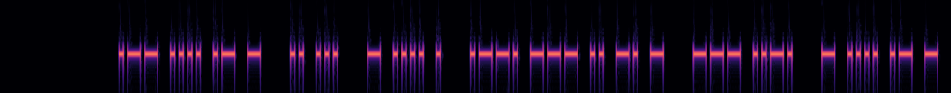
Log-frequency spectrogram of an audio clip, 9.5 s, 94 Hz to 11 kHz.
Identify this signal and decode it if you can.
Morse code, heard as a keyed tone, about 28 wpm, 700 Hz. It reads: WHAT IS THE POINT OF THAT
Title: Sentences from Top 1000 Words - Review Part 5 - 28wpm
